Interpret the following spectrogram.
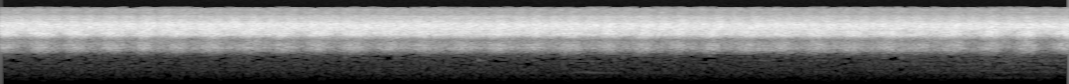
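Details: Cicadas in a dense, unbroken high buzz with a faint rapid pulsing, steady in loudness throughout; no other sounds stand out.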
